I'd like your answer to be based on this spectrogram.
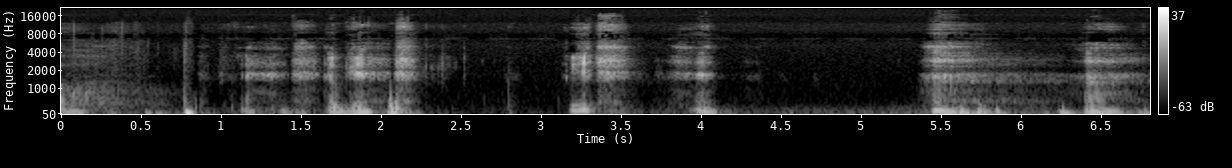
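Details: Adult sneezing after golf: several short explosive bursts, some preceded by a drawn-in breath, a run of sneezes with quiet gaps between.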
